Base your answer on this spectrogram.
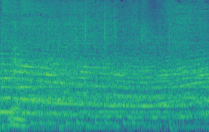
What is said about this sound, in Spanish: Una policía. Era una sirena.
